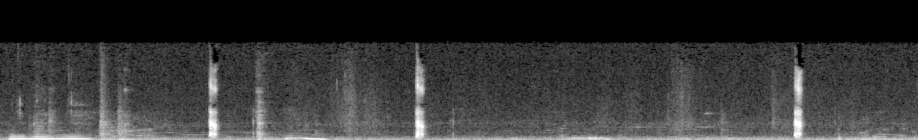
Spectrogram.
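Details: Baby with hiccups around milk feeding: three sharp, sudden hiccups at irregular intervals between the child's whimpers and vocal sounds.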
